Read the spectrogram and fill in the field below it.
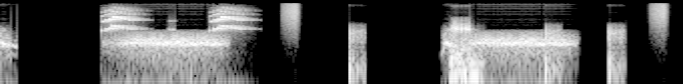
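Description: A crowd roars and cheers in bursts.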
